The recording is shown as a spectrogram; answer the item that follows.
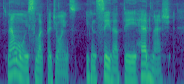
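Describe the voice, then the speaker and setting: A man speaks in a very deep, low voice with ordinary pitch variation. His pace is moderate. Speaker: 3D rigging instructor. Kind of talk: software tutorial.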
